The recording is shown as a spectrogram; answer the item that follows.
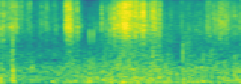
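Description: Strong wind buffeting the microphone in a steady rushing noise.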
